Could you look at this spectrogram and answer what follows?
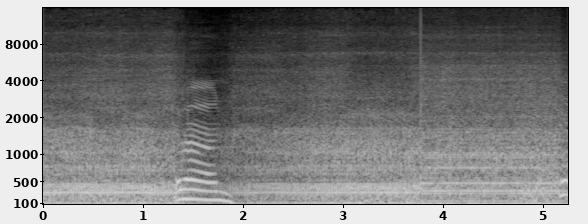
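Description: A Honda C90 motorcycle engine drones steadily in second gear, with a brief rising rev as the rider shifts, loud and close under the rider's voice.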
